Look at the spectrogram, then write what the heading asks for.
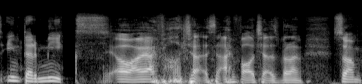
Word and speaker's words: Intermix: I haven't had time to kind of hit intermix for all my necessities. It's pronounced intermix.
